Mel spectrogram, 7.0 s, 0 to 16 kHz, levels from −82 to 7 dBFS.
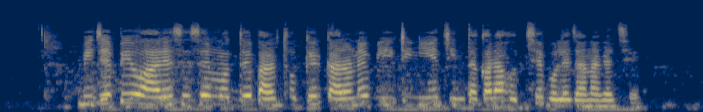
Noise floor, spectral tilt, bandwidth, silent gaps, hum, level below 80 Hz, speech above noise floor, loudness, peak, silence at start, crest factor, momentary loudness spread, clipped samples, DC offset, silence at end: -54 dBFS; -4.5 dB/octave; 7.4 kHz; none; none; -60 dBFS; 38 dB; -16 LUFS; 0 dBFS; 0.8 s; 16 dB; 13 LU; under 0.1%; under 0.1%; 0.65 s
